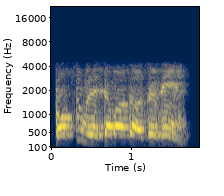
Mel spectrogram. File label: voice message art reloading, turkish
